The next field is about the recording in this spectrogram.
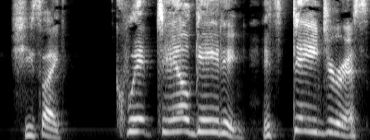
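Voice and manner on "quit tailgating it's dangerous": very high-pitched, shrill scolding shout. Recounting pulling up beside a car, quoting the lady, retelling her yell. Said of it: "this fucking lady is yelling at me".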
